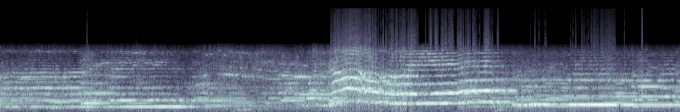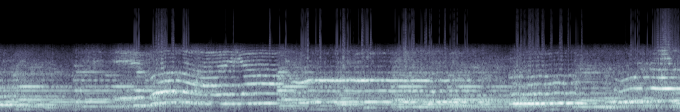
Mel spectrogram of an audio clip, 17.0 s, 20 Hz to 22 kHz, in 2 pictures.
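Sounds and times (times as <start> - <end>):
girls and women singing: 3.9 - 9.0, 9.9 - 17.0.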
